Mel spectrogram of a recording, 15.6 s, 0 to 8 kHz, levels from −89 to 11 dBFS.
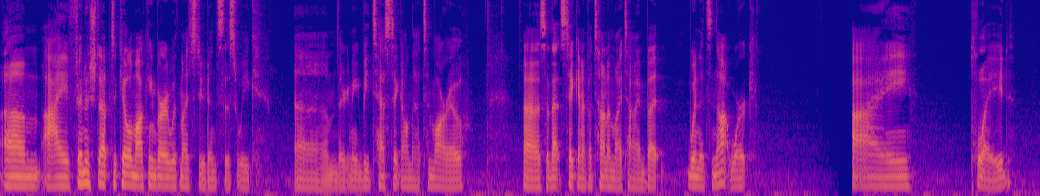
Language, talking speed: English, 150 wpm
